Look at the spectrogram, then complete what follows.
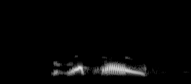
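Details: Decoy spotted dove cooing to provoke wild doves: one phrase of two short soft notes, the second rising, then a long, smooth, falling coo, all low and mellow against a silent background.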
